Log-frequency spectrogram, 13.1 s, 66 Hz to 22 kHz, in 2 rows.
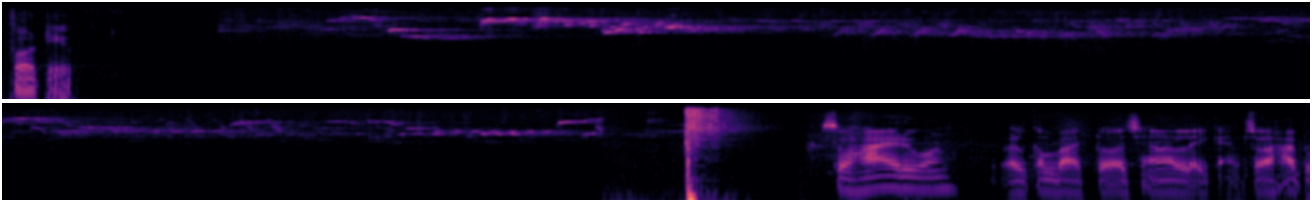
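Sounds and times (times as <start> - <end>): birds chirping and trilling: 1.1 - 10.0.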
